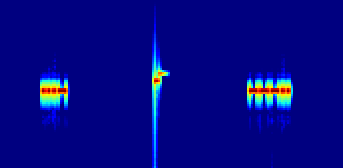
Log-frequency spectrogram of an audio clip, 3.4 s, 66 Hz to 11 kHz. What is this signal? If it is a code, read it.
Morse code, heard as a keyed tone, about 46 wpm, 700 Hz. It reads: V 8
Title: Single Letter-Number Alt 45wpm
